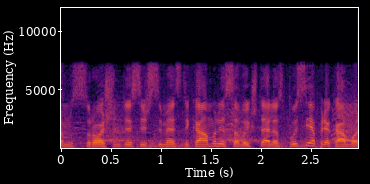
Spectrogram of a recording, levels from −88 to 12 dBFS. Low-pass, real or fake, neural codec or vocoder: 7.2 kHz; real; none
